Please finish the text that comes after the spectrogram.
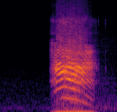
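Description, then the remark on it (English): A person imitates a baby bird call with one loud, high, scratchy squawk that bends up and then down in pitch. It is cut off as another squawk begins. “So you're going baby bird.”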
